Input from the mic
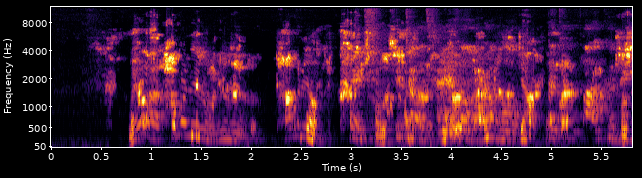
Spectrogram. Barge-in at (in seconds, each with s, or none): 3.0 s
